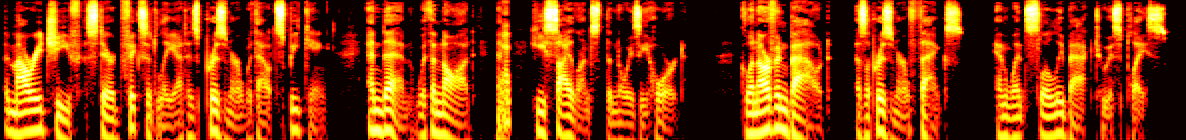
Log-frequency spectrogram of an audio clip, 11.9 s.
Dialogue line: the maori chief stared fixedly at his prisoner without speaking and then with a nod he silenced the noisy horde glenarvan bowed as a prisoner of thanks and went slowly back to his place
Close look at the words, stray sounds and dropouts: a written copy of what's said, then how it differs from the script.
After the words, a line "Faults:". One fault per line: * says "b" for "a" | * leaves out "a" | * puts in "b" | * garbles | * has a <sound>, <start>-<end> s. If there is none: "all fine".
the maori chief stared fixedly at his prisoner without speaking and then with a nod he silenced the noisy horde glenarvan bowed as a prisoner of thanks and went slowly back to his place
Faults:
* has a laugh, 5.0-5.1 s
